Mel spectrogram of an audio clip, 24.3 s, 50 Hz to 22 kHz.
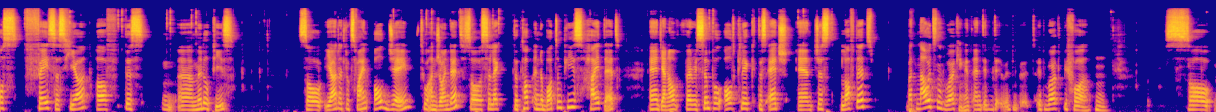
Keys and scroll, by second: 7.8 alt+j, 8.7 Tab, 11.6 h, 13.2 2, 22.7 Escape.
